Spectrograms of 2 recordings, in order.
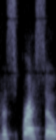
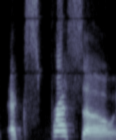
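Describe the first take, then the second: First: The word begins with an 'es' sound. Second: The word begins with an 'ex' sound. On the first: The speaker calls it right. "instead of espresso" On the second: The speaker calls it wrong. "you say like ec- the espresso instead of"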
